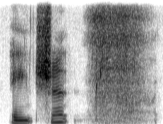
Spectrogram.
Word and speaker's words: ancient: making agent asian ancient i sounded like a cha ancient agent like travel agent or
